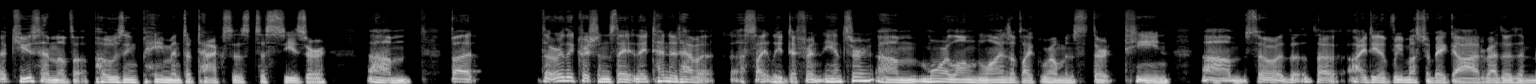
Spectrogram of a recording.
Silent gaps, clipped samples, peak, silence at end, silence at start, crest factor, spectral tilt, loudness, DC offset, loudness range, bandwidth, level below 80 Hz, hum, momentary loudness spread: 4.87-5.35 s; under 0.1%; -2 dBFS; 0 s; 0 s; 14 dB; -6.5 dB/octave; -16 LUFS; under 0.1%; 3 LU; 13.5 kHz; -42 dBFS; none; 7 LU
